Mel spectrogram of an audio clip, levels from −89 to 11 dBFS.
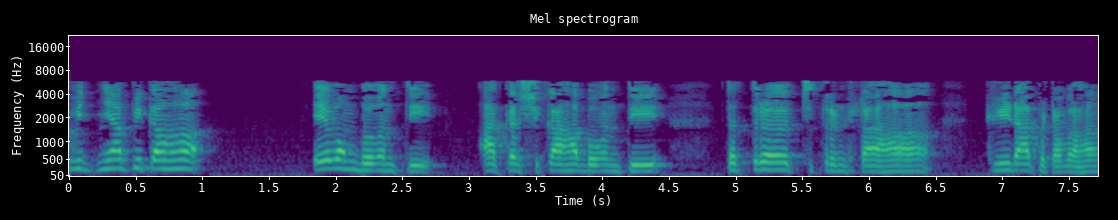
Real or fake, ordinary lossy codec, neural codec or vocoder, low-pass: fake; MP3, 24 kbps; codec, 24 kHz, 3.1 kbps, DualCodec; 7.2 kHz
